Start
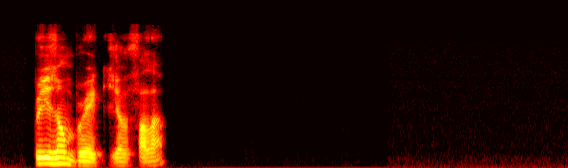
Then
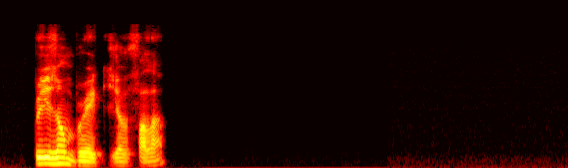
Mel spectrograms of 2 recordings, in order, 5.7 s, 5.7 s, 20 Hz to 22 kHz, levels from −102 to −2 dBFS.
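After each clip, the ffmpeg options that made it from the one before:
ffmpeg -i in.wav -af "equalizer=frequency=190:width=1.5:gain=3,volume=-2dB" out.wav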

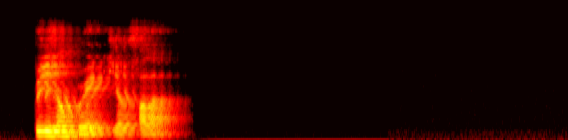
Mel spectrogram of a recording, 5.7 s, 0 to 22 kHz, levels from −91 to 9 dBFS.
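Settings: ffmpeg -i in.wav -af "aecho=1:1:79|158|237|316:0.562|0.169|0.0506|0.0152,volume=5dB" out.wav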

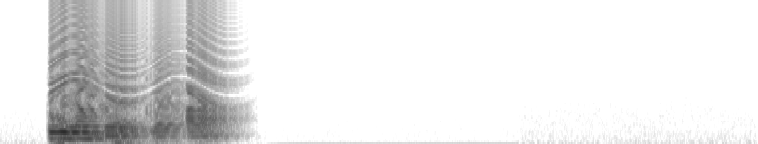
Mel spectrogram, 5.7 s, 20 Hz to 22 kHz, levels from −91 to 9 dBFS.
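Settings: ffmpeg -i in.wav -af "acrusher=samples=21:mix=1:aa=0.000001:lfo=1:lforange=12.6:lforate=1.3,volume=-4.5dB" out.wav

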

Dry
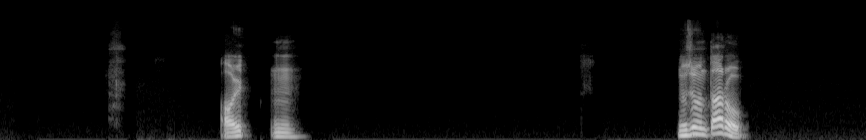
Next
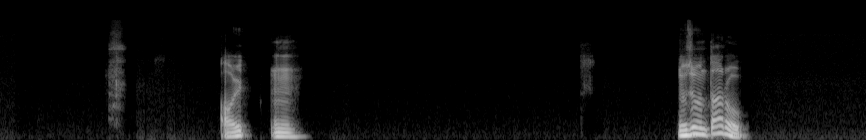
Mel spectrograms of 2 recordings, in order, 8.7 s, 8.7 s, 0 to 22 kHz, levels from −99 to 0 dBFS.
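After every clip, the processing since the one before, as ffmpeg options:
ffmpeg -i in.wav -filter_complex "[0:a]highpass=44,acrossover=split=270[link_01][link_02];[link_02]acompressor=threshold=-37dB:ratio=6[link_03];[link_01][link_03]amix=inputs=2:normalize=0,volume=6dB" out.wav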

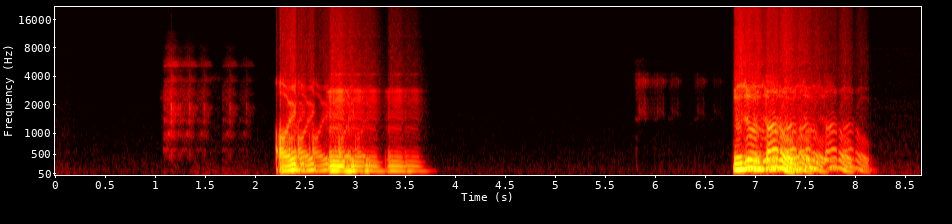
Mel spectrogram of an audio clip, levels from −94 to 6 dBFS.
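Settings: ffmpeg -i in.wav -af "acrusher=bits=6:mode=log:mix=0:aa=0.000001,aecho=1:1:75|93|183|329|587|753:0.211|0.237|0.422|0.251|0.251|0.119,volume=4.5dB" out.wav

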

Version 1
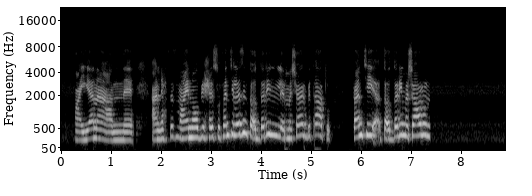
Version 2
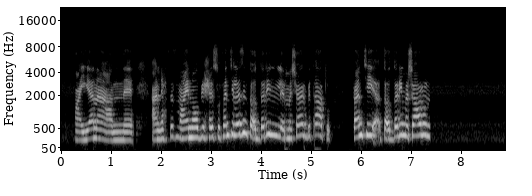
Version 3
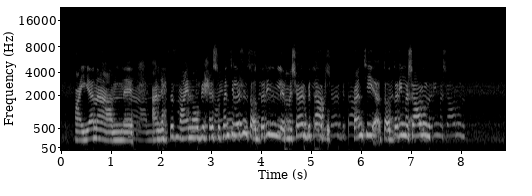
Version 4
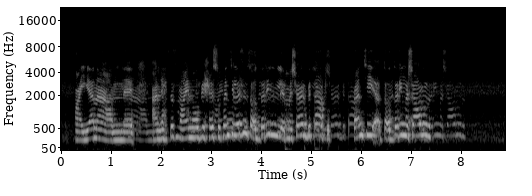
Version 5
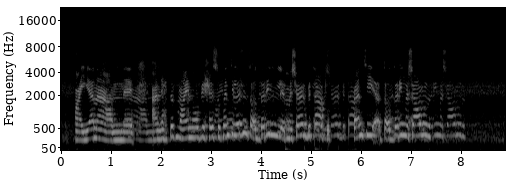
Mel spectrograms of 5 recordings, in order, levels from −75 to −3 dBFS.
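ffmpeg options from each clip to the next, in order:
ffmpeg -i in.wav -af anull out.wav
ffmpeg -i in.wav -af "areverse,acompressor=threshold=-31dB:ratio=6,areverse,aecho=1:1:688:0.2,volume=1.5dB" out.wav
ffmpeg -i in.wav -filter_complex "[0:a]acrossover=split=270|850|1400[link_01][link_02][link_03][link_04];[link_03]asoftclip=type=hard:threshold=-39.5dB[link_05];[link_01][link_02][link_05][link_04]amix=inputs=4:normalize=0,asplit=2[link_06][link_07];[link_07]adelay=19,volume=-12dB[link_08];[link_06][link_08]amix=inputs=2:normalize=0" out.wav
ffmpeg -i in.wav -af "acompressor=threshold=-35dB:ratio=6" out.wav

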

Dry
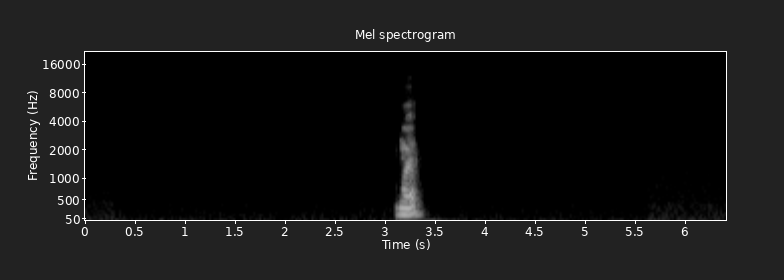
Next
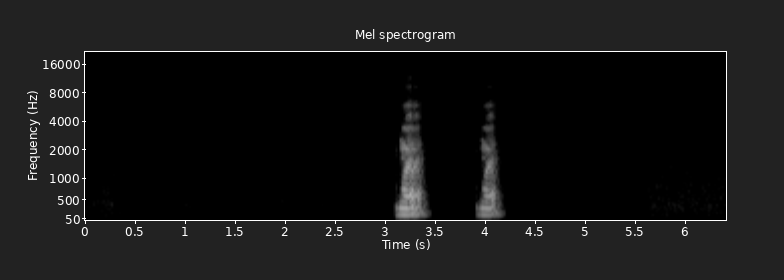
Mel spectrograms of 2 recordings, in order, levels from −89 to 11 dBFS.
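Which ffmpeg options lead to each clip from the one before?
ffmpeg -i in.wav -filter_complex "[0:a]highpass=frequency=760:poles=1,tiltshelf=frequency=1200:gain=3.5,asplit=2[link_01][link_02];[link_02]aecho=0:1:66|808:0.422|0.398[link_03];[link_01][link_03]amix=inputs=2:normalize=0,volume=1.5dB" out.wav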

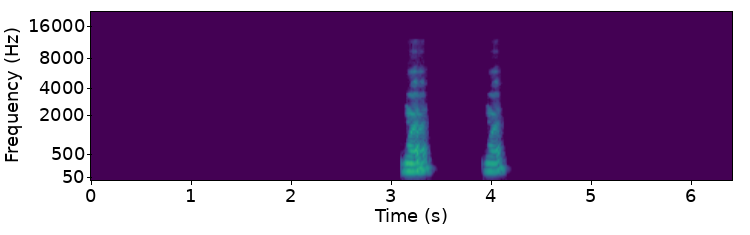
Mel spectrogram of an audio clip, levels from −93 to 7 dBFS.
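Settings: ffmpeg -i in.wav -af "aemphasis=mode=production:type=75fm,anlmdn=0.00631,equalizer=frequency=190:width=1.6:gain=13.5,volume=-6.5dB" out.wav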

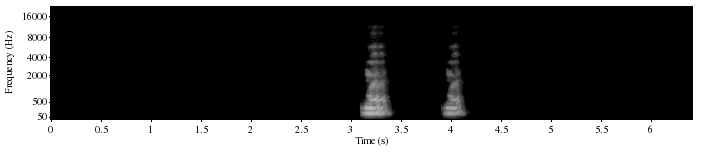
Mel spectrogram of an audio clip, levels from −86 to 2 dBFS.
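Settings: ffmpeg -i in.wav -af "aecho=1:1:7.1:0.49,volume=2dB" out.wav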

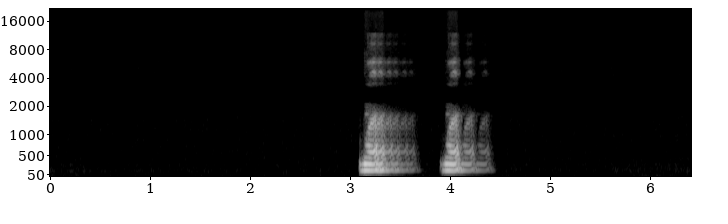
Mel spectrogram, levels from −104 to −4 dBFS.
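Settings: ffmpeg -i in.wav -af "acompressor=threshold=-27dB:ratio=5,asuperstop=centerf=2600:order=12:qfactor=1.1,aecho=1:1:153|306:0.141|0.0339,volume=2.5dB" out.wav

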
